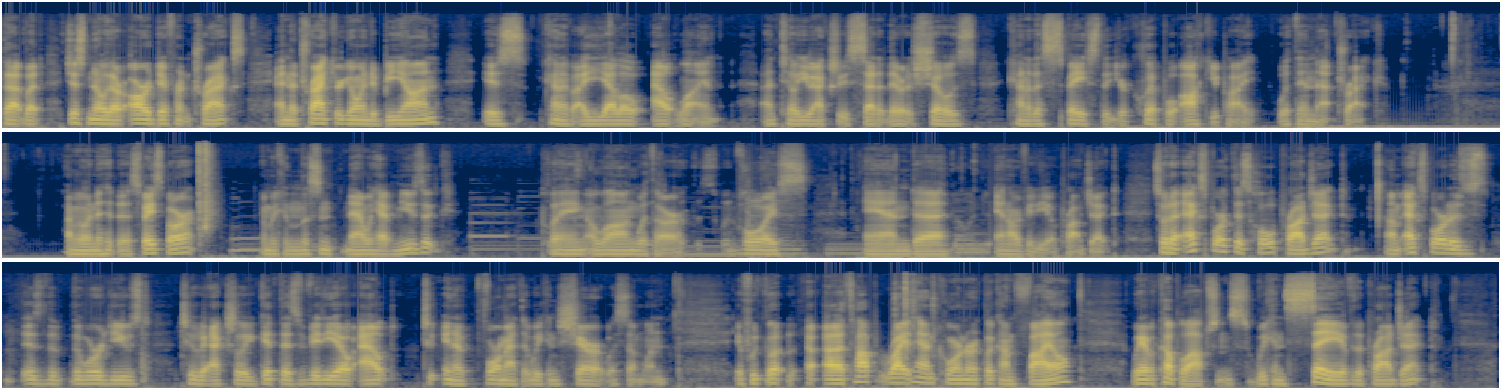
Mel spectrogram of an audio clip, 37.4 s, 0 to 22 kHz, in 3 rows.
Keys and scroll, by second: 14.1 space.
